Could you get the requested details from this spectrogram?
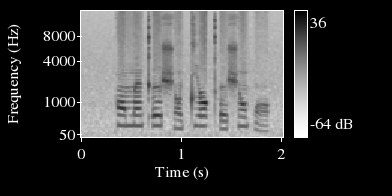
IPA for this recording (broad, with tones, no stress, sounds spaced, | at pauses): k ɔ̃˥ m ɛ̃˥ kʼ ø˥ ʃ õ˧ tʲ ɔ˥ kʼ ø˧ ʃ õ˥ p õ˩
